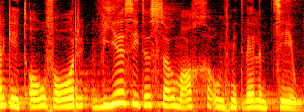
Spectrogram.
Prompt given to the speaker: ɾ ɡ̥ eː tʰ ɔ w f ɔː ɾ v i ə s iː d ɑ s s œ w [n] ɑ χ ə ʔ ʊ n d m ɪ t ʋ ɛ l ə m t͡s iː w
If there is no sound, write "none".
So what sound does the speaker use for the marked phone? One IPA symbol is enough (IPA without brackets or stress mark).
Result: m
